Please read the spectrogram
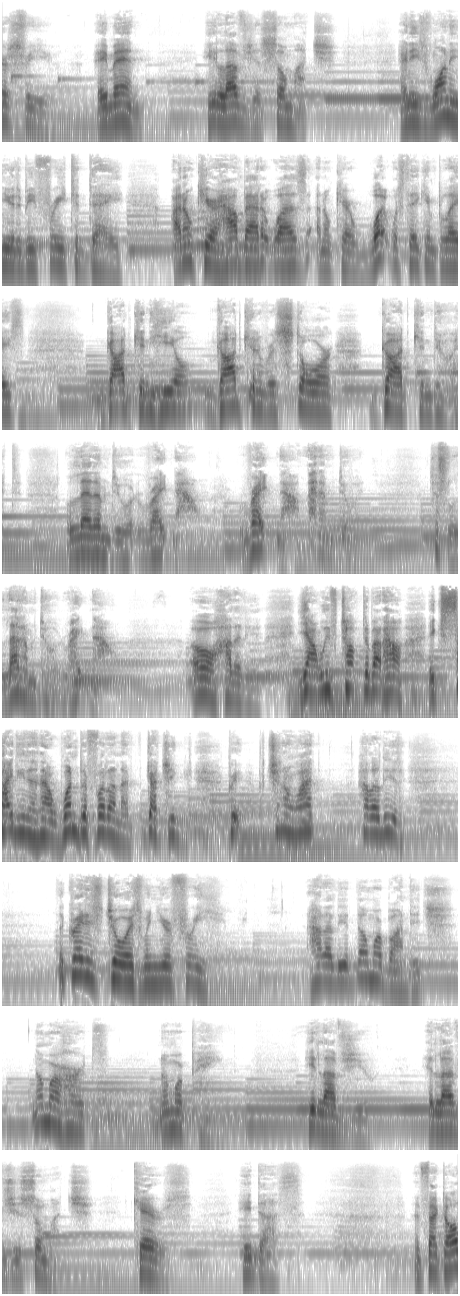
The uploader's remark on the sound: Sunday, January 7, 2024 at Harvest Bible Church in Stockton, CA.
